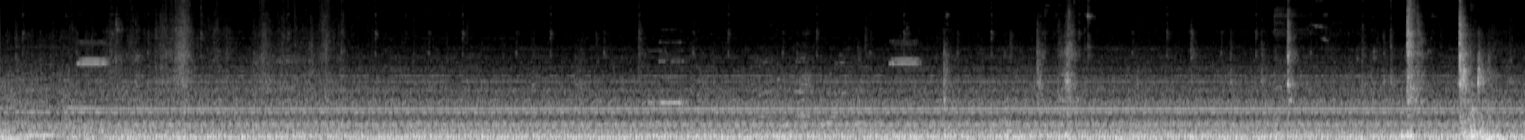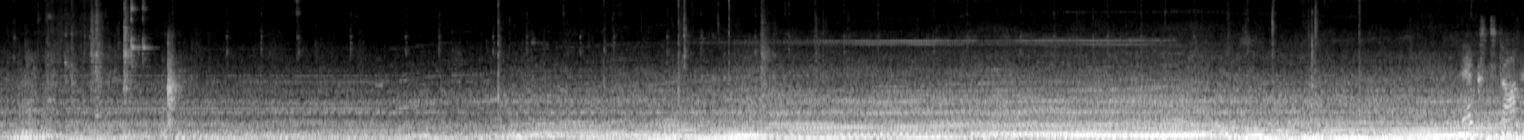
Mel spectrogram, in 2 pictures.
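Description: City bus engine idling with a steady hum, heard from inside the bus, with a few sharp clicks partway through. About two-thirds of the way in, the engine revs up as the bus pulls away and gathers speed: its pitch rises several times over and it grows louder.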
